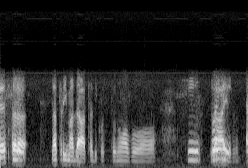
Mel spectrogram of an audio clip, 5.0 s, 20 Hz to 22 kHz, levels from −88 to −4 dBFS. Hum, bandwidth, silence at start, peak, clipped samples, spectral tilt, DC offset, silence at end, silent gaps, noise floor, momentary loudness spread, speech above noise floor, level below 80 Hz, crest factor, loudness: none; 15.5 kHz; 0 s; -2 dBFS; under 0.1%; -6.5 dB/octave; under 0.1%; 0 s; none; -49 dBFS; 18 LU; 29 dB; -64 dBFS; 18 dB; -21 LUFS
